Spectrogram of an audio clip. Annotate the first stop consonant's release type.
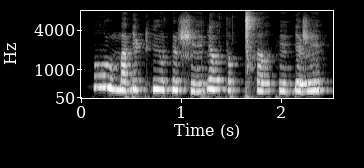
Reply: implosive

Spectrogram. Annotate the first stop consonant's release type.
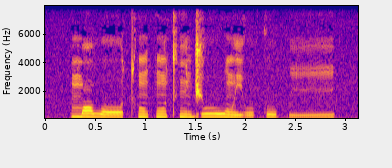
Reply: aspirated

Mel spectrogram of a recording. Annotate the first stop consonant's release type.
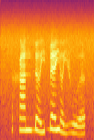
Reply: implosive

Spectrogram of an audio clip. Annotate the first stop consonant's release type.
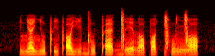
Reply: ejective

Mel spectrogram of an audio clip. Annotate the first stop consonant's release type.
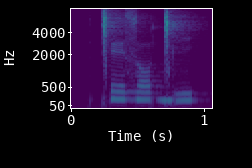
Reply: click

